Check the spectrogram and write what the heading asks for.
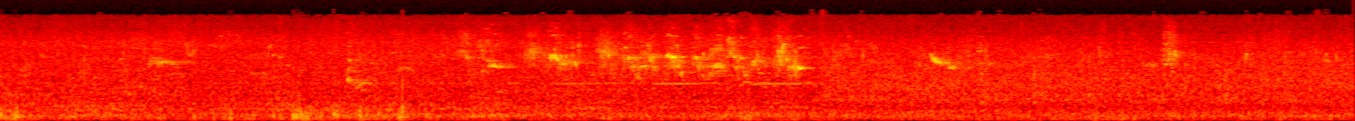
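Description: Small songbirds chirping in short, high notes, busiest a few seconds in and sparser later, over a steady low background rumble.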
